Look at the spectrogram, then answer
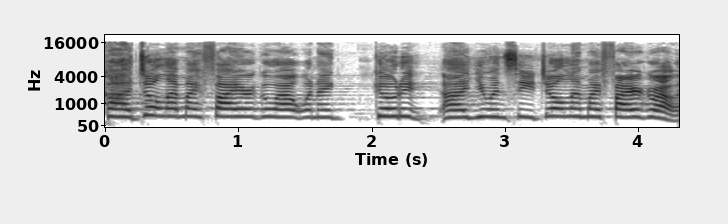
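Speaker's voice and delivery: high-pitched crying out. Retelling crying out to god on the bed, re-enacting own yell. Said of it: "And that was what I was yelling".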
